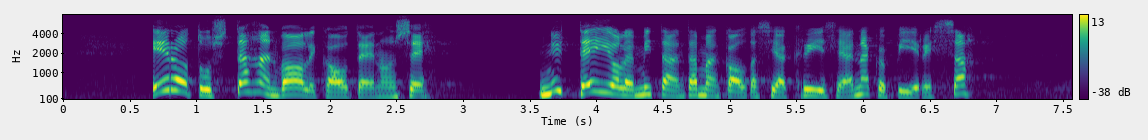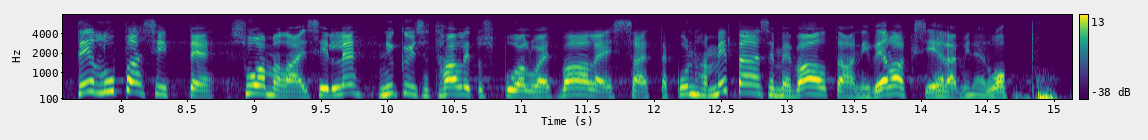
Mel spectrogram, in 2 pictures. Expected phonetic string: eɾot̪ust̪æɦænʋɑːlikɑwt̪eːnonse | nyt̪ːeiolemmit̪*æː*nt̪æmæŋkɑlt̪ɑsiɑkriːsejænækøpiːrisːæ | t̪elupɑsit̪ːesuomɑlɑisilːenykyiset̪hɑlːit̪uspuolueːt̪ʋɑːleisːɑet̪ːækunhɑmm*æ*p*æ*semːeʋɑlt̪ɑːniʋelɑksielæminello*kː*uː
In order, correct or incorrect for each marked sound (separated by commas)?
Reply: correct, incorrect, incorrect, incorrect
